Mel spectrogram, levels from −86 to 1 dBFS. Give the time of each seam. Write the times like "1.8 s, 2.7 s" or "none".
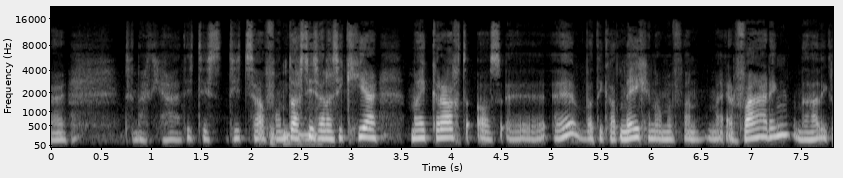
none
